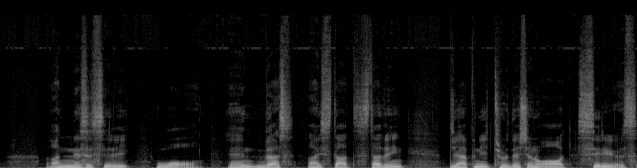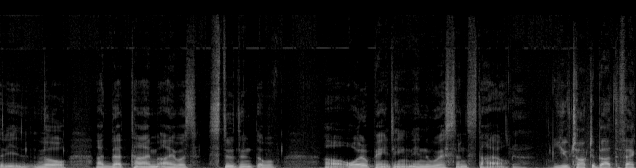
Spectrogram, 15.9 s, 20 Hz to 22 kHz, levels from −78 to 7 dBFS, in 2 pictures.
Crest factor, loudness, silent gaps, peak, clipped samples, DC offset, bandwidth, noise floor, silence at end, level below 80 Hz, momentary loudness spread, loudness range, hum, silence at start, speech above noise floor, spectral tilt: 14 dB; -28 LUFS; none; -12 dBFS; under 0.1%; under 0.1%; over 20 kHz; -48 dBFS; 0 s; -50 dBFS; 10 LU; 1 LU; none; 0 s; 21 dB; -6.5 dB/octave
